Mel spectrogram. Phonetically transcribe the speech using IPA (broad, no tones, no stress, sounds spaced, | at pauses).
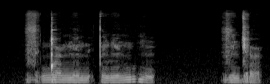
z ɛ̰ ŋ͡ǃ œ ŋ ẽ n ḛ t ə̃ ʎ ẽ ŋ u ɡ ũ | z ə̃ ɟ ə ɾ œ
